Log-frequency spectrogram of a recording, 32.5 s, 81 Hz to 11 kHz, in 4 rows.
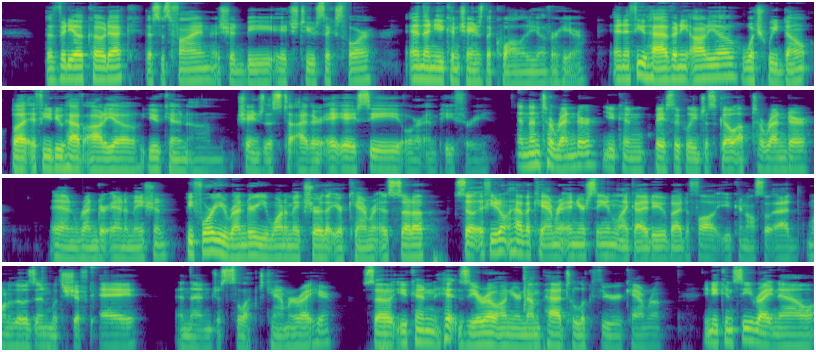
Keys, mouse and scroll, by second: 9.5 click, 13.2 scroll up 10, 15.5 click, 20.7 click, 25.3 shift+a, 27.8 click, 29.6 KP_0.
